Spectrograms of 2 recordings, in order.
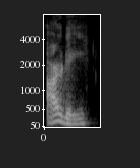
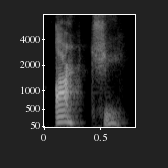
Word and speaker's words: Artie: é Artur," is because if a Brazilian tries to pronounce the word Artie, it comes out Archie.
